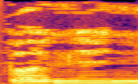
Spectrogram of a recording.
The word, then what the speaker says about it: bonne: And the reason bonne is pronounced bonne in bonne nuit, where you have that N sound, and sometimes you even hear the E at the end, bonne nuit, is because it's spelled B-O-N-N-E.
